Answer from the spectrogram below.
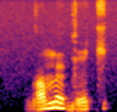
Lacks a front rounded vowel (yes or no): no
